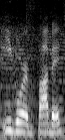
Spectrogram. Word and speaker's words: Igor Bobic: We actually are joined now by Igor Bobic.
